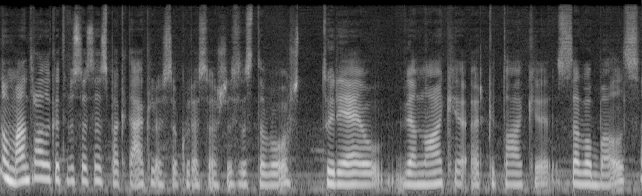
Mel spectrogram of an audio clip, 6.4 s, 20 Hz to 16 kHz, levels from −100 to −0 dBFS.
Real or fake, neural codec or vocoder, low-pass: fake; codec, 44.1 kHz, 7.8 kbps, DAC; 14.4 kHz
